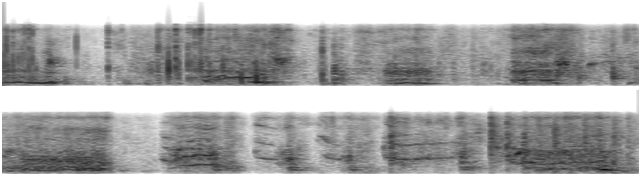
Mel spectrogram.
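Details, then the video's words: Staffordshire Bull Terrier grumbling while waiting to go for a walk, a Doberman joining in; indoors, near-continuous rough growly moans and whines in bursts of about one second, with brief pauses between. "Staffordshire Bull Terrier voice Staffie making funny noises"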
